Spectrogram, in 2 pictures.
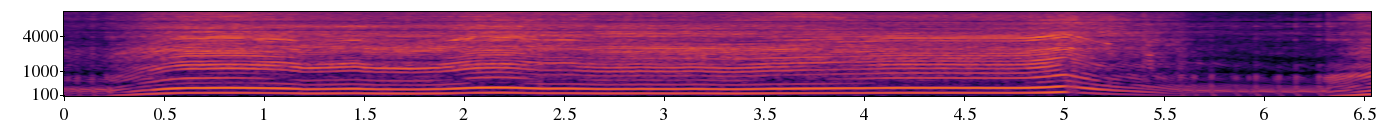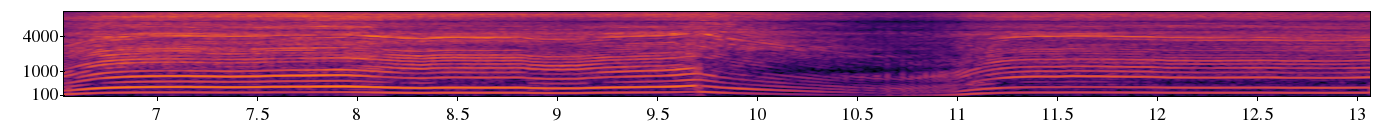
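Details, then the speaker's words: Husqvarna 562XP chainsaw after a software reflash for a hot-dying, stumbling no-start fault. Hot after its most continuous run time, which the owner calls its best running ever: clean high two-stroke scream holds steady through each cut, dropping and picking up crisply between cuts. Normal running under load. "alrighty everybody this saw that's the best it's ever ran it's the first time I put that much run time on it straight"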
